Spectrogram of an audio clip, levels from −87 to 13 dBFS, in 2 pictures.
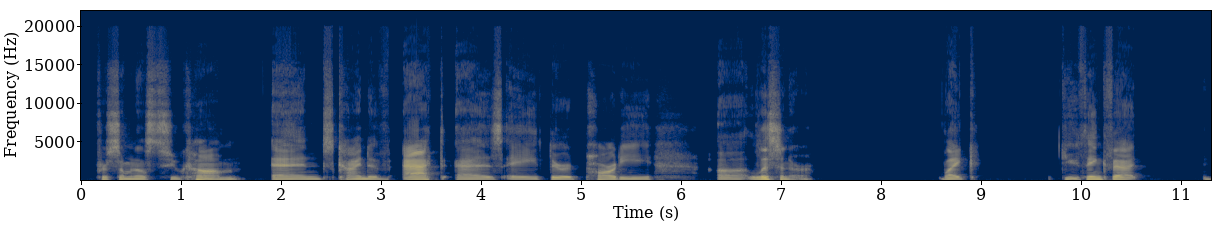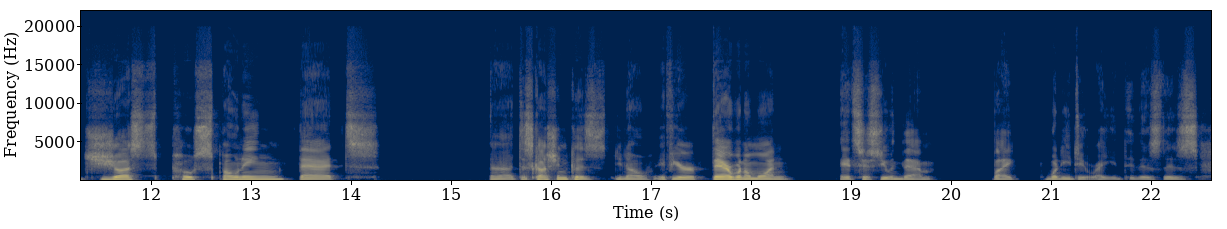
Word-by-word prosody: for - - -3
someone 115 -3 -1
else 115 -1 -3
to 105 -3 -7
come 165 - -1 0.3
and 110 -3 0
kind 115 -1 0
of 110 +3 -5
act 155 +2 +7
as 110 -2 -2
a 110 -1 -4
third-party, 120 -1 -1 0.6
uh, 105 -3 -4
listener?" 160 - +2 1.3
Like, - - -1 0.8
do 150 - -5
you 135 -2 -4
think 160 +1 +3
that 140 -6 +2 0.7
just 145 -1 +2
postponing 155 +2 +1
that 120 -3 -1 1.4
uh, 120 -5 -5
discussion? 145 - +1
'Cause, 120 -10 -1
you 145 - -9
know, 100 -3 -6
if - - -8
you're 125 -3 +2
there 155 -1 +11
1-on-1, 120 -9 +2 0.5
it's - - -3
just - - -4
you 120 - 0
and 100 -1 -6
them, 85 -7 -8 0.6
like, - - -5 0.3
what 115 -1 -3
do 105 - -6
you 100 - -7
do, - - -11
right? 100 +1 -14
Th 110 - -17
there's 95 -4 -10
there's 100 -4 -6
120 Hz, 120 wpm, -24 LUFS, 110-145 Hz, 1.4 s, there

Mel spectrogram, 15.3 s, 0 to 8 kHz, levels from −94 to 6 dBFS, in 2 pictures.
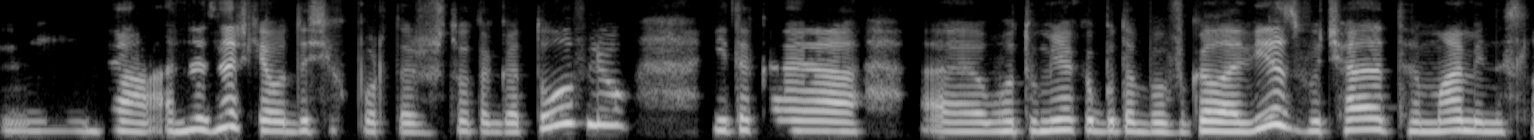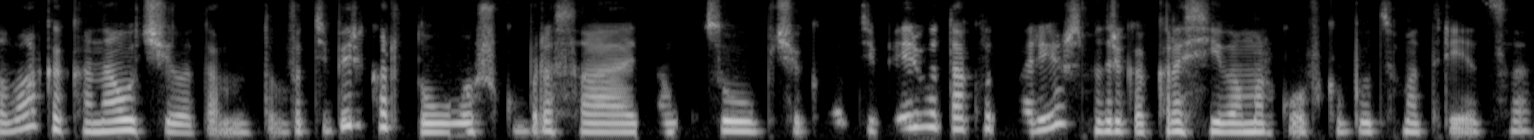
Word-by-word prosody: н-да, 205 -1 -3
она, 210 +4 +3
знаешь, 285 +5 +5
я 215 -1 +4
вот 200 - +1
до 215 +1 0
сих 220 +1 -11
пор 200 -2 -5
даже 185 -1 -3
что-то 195 0 -4
готовлю, 330 - +2 0.4
и 220 - +1
такая, 215 -3 +2 0.3
э, 195 0 0
вот 205 +2 0
у 205 - +1
меня 225 +2 +4
как 220 -1 +1
будто 205 0 +1
бы 195 0 +1
в 185 - -8
голове 210 - +7
звучат 220 -2 +2
мамины 200 0 +3
слова, 210 +9 -5
как 235 -6 -5
она 200 +2 +2
учила 195 -5 0
там: 185 +2 -10
там 180 - -16
вот 200 - -8
теперь 215 +11 -3
картошку 190 -7 -2
бросай 190 -2 -2
там 190 0 -7
в - - -11
супчик, 205 -1 -2
вот 200 - -14
теперь 245 +6 -4
вот 290 -1 -2
так 245 -1 -2
вот 255 - -6
порежь, 245 - -3
смотри, 205 -1 -1
как 185 -1 -5
красиво 195 -1 -1
морковка 190 +1 -4
будет 190 0 -6
смотреться. 200 +1 -8
205 Hz, 190 wpm, -24 LUFS, 195-220 Hz, 0.4 s, голове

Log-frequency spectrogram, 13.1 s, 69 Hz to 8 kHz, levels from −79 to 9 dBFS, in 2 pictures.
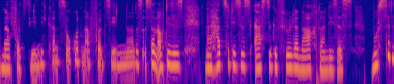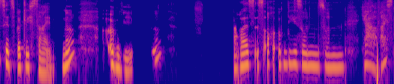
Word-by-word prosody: nachvollziehen. 175 +2 -6
Ich 210 - -11
kann's 245 - -6
so - - -4
gut 250 -1 -8
nachvollziehen, 205 -3 -3
ne? 205 - -7
Das 215 -1 -2
ist - - +9
dann 210 - +1
auch - - +1
dieses 195 -1 +4 0.4
man 180 0 -2
hat 195 +1 -1
so 215 - 0
dieses 190 -2 +2
1. 175 +3 +2
Gefühl 180 0 -4
danach 165 -1 -4
dann, 145 0 -8
dieses: 155 +1 -2 0.3
„Musste 200 - +6
das 290 -4 +5
jetzt 210 -2 +3
wirklich 180 +1 +1
sein?“, 145 -7 0
ne? 225 - +2 0.6
Irgendwie 160 -7 +1 0.3
ne? 440 - -4 1.3
Aber 190 +3 +2
es 205 -1 +6
ist - - +6
auch 220 - -6
irgendwie 215 0 -4
so 205 -1 0
'n 195 0 -1
so 190 0 -3
'n 180 0 -5 0.3
ja, 205 -3 -5
weiß 235 +6 +2
195 Hz, 185 wpm, -21 LUFS, 175-210 Hz, 1.3 s, ist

